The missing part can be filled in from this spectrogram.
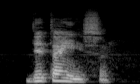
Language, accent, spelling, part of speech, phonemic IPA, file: French, Canada, détinssent, verb, /de.tɛ̃s/, LL-Q150 (fra)-détinssent.wav
- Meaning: third-person plural imperfect subjunctive of détenir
